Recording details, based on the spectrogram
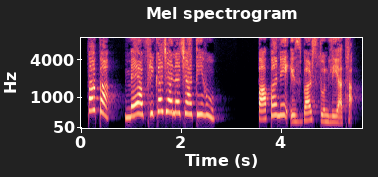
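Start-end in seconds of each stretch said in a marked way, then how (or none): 0.1-2.8 very high-pitched, loud shout. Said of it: "चिल्लाकर कहा".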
